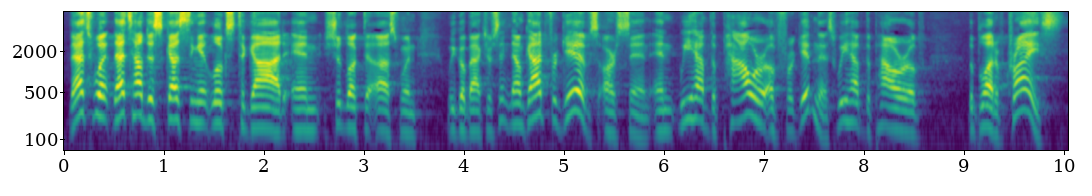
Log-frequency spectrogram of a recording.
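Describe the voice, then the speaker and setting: Male pastor, 40s, slightly high voice; sermon delivery alternating emphatic and conversational. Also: lively intonation, a little fast. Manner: swings from loud preaching to soft asides, conversational. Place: church sanctuary with congregation.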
